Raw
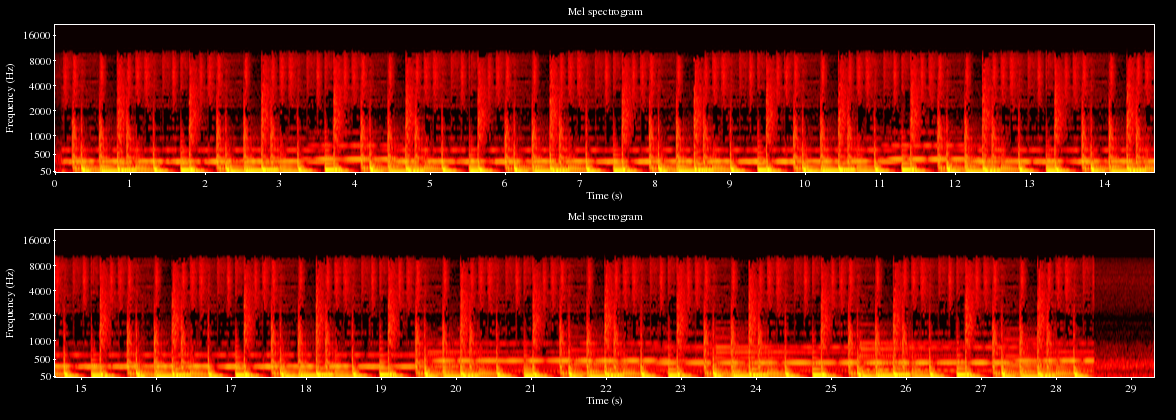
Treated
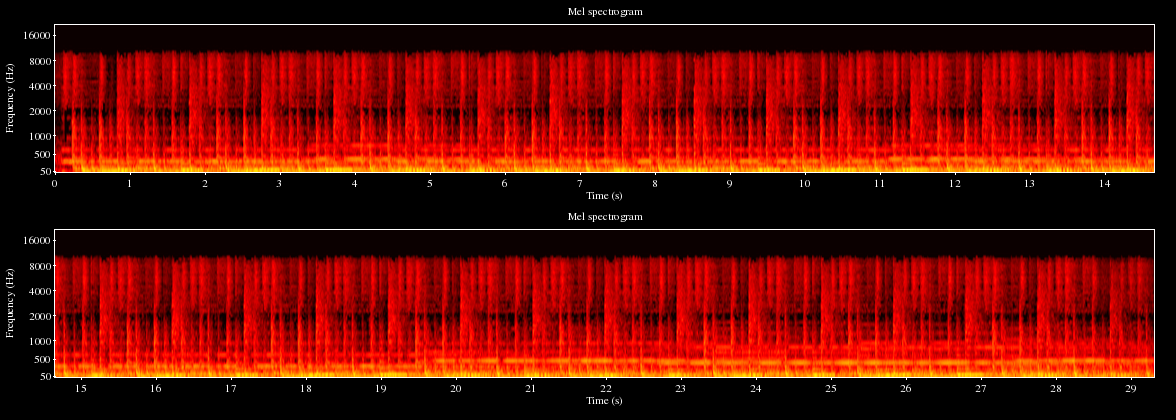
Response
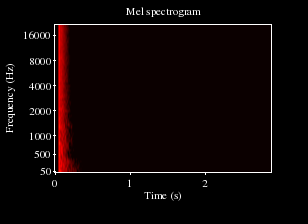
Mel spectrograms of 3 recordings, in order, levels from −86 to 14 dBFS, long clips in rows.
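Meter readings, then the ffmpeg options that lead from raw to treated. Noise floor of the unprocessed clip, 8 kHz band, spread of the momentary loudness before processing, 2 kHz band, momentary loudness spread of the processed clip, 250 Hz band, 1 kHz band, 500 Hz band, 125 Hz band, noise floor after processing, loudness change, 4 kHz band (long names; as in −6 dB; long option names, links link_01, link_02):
−36 dBFS, −2.5 dB, 4 LU, −4.5 dB, 4 LU, −4.0 dB, −3.5 dB, −2.5 dB, −3.5 dB, −32 dBFS, −3.5 dB, −3.0 dB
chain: -filter_complex "[0:a]acrossover=split=180|3000[link_01][link_02][link_03];[link_02]acompressor=threshold=-26dB:ratio=6[link_04];[link_01][link_04][link_03]amix=inputs=3:normalize=0,asplit=2[link_05][link_06];[link_06]aecho=0:1:968|1936|2904|3872|4840|5808:0.501|0.231|0.106|0.0488|0.0224|0.0103[link_07];[link_05][link_07]amix=inputs=2:normalize=0,acompressor=threshold=-30dB:ratio=1.5,asplit=2[link_08][link_09];[link_09]adelay=137,lowpass=frequency=910:poles=1,volume=-7dB,asplit=2[link_10][link_11];[link_11]adelay=137,lowpass=frequency=910:poles=1,volume=0.47,asplit=2[link_12][link_13];[link_13]adelay=137,lowpass=frequency=910:poles=1,volume=0.47,asplit=2[link_14][link_15];[link_15]adelay=137,lowpass=frequency=910:poles=1,volume=0.47,asplit=2[link_16][link_17];[link_17]adelay=137,lowpass=frequency=910:poles=1,volume=0.47,asplit=2[link_18][link_19];[link_19]adelay=137,lowpass=frequency=910:poles=1,volume=0.47[link_20];[link_10][link_12][link_14][link_16][link_18][link_20]amix=inputs=6:normalize=0[link_21];[link_08][link_21]amix=inputs=2:normalize=0"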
